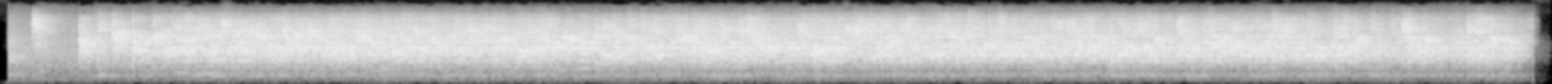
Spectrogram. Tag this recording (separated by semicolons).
applaud; applause; audience; auditorium; cheer; cheers; clap; crowd; polite; theatre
